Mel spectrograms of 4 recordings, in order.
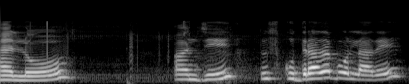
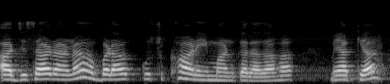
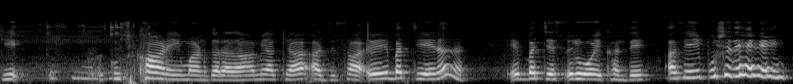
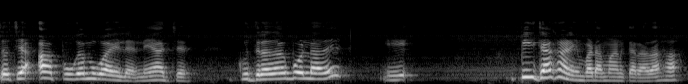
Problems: constant background noise, echo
